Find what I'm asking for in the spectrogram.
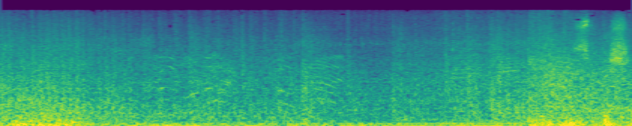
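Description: Small arms gunfire rattles through a World War II strategy game battle with Conscripts and Axis forces, a dense continuous crackle of shots layered with distant booms throughout, fairly loud and steady.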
